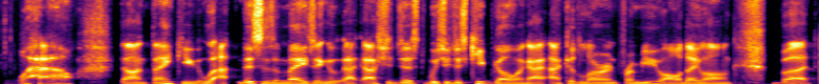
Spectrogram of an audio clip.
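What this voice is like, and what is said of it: Smooth Southern American accent. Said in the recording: “that awesome, smooth as silk, Southern accent”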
